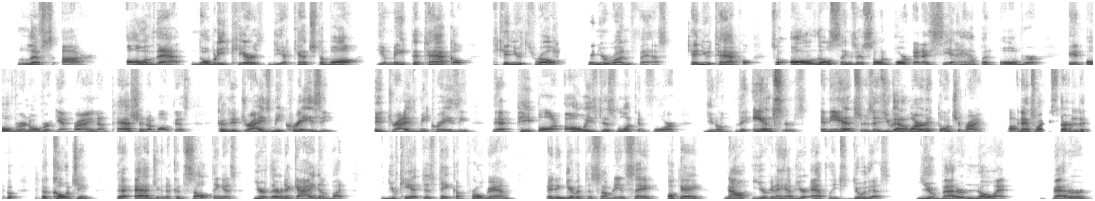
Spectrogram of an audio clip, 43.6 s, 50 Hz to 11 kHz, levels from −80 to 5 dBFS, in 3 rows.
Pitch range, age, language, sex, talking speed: 150-195 Hz, 50-69, English, male, 180 wpm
